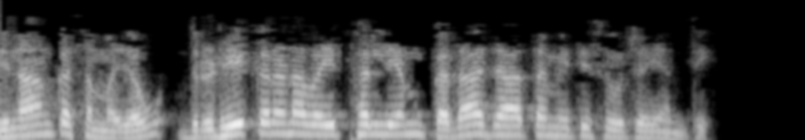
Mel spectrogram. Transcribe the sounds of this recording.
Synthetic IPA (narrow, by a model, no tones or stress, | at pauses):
inaːŋkɐsɐmɐjɐwd̪ɾuɽ̤ʱeːkɐɾɐɳɐʋɐjpʰɐljɐmkɐd̪aːd͡ʒaːt̪ɐmit̪isuːt͡ʃɐjɐnt̪i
